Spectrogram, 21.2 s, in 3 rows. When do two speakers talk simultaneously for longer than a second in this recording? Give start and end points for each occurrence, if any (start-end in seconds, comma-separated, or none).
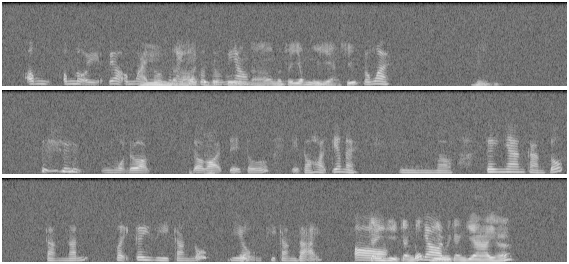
1.7-3.1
